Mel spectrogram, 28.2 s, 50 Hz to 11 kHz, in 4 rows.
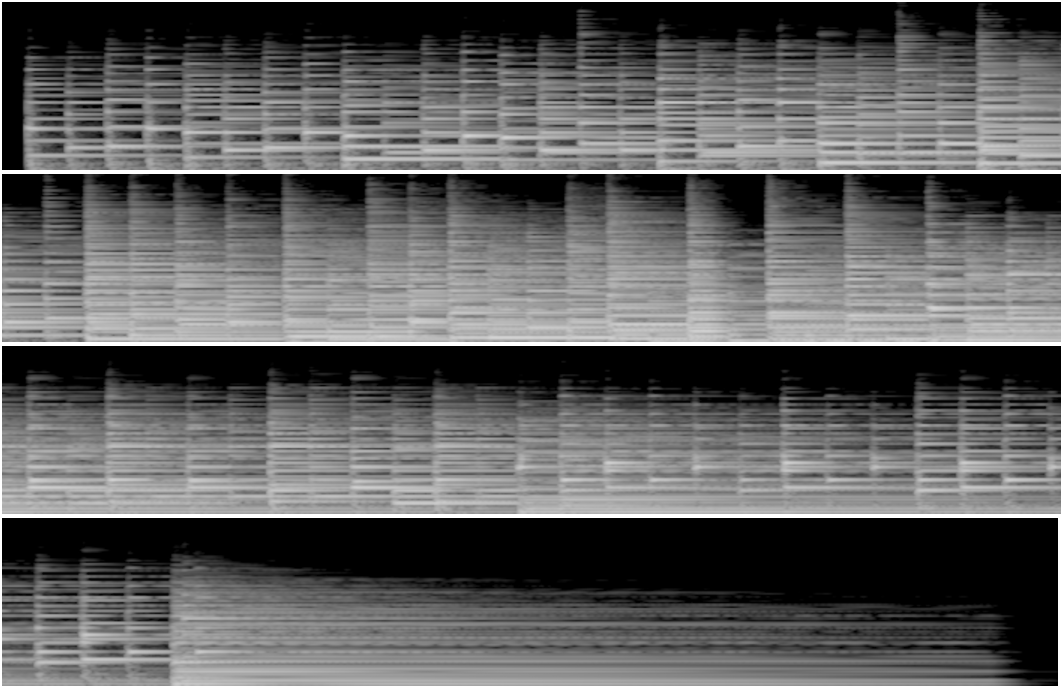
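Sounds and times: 
sampled grand piano from a software instrument: 0.2 - 27.8.

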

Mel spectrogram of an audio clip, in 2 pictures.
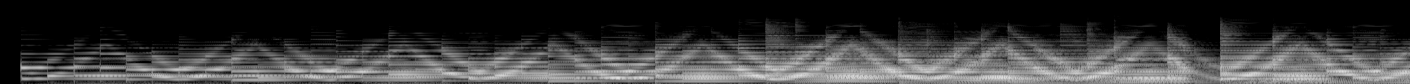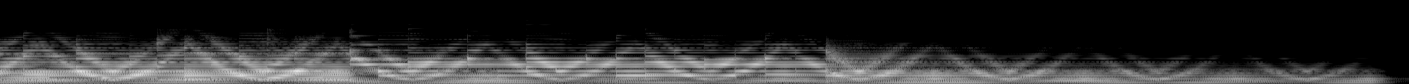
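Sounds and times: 
Yamaha CP80 electric piano with mono phaser: 0.2 - 27.9.

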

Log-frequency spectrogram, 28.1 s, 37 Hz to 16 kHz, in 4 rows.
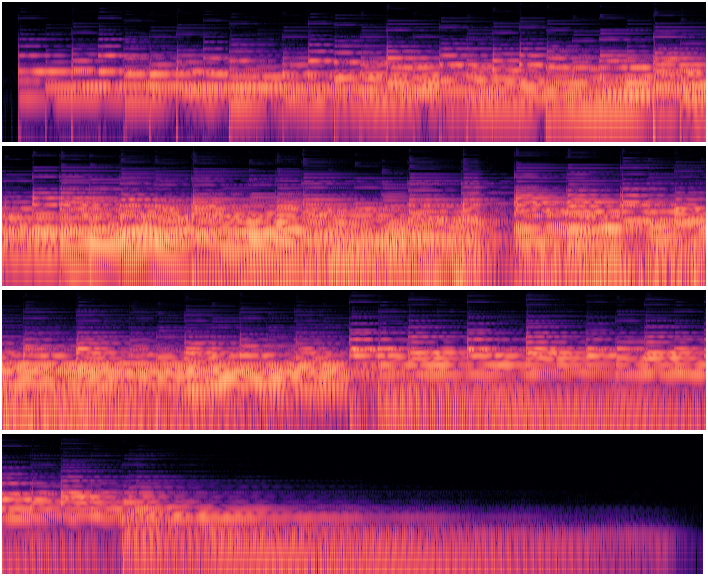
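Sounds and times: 
synthesizer DX phase electric piano: 0.2 - 27.8.

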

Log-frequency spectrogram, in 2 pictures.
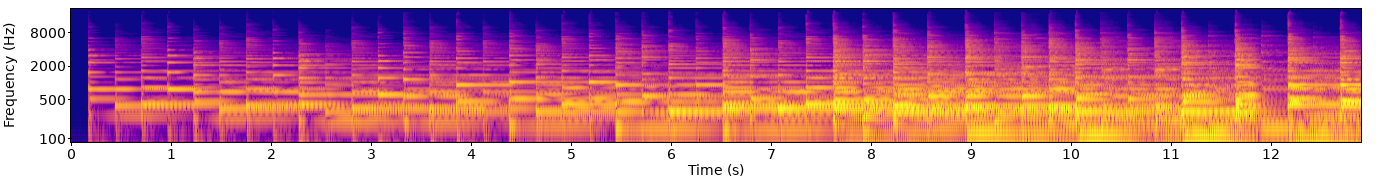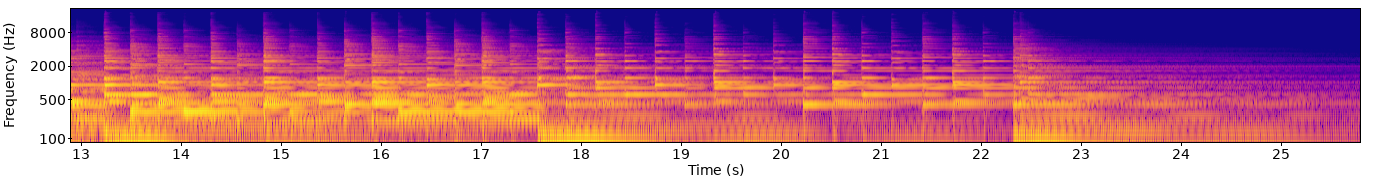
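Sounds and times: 
KORG X5DR Hammer Piano: 0.2 - 25.7.

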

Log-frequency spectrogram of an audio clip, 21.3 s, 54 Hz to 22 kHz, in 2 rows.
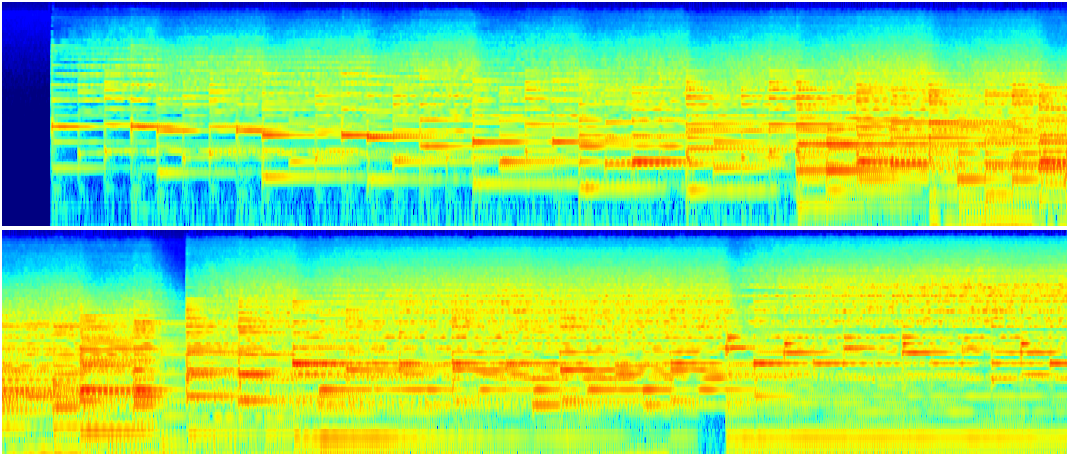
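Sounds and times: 
Roland SonicCell Grand Hall piano: 0.5 - 21.2.

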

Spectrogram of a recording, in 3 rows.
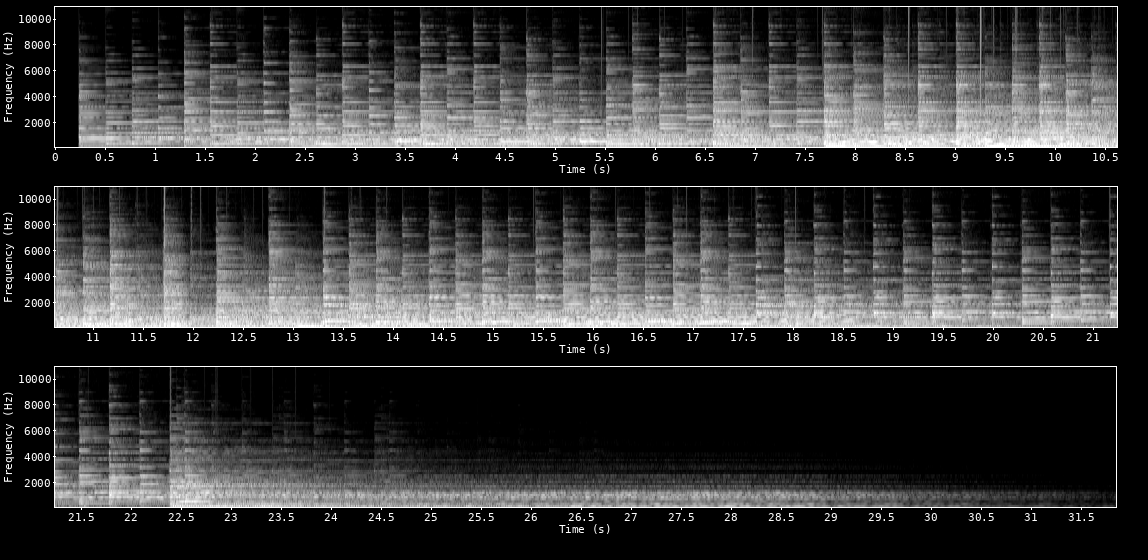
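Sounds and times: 
micropiano: 0.2 - 30.9
trance synth stack: 2.4 - 20.0.

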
